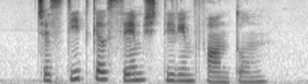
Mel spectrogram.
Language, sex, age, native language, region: Slovenian, female, 18-29, Slovenian, Pomurje region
